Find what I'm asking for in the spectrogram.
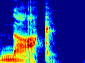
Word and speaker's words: knock: Who came up with the word knock beginning with a K? Why, there's no reason in the world why it wouldn't begin with an N. No one says knock. That's not how you say it. So what's the K doing there?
